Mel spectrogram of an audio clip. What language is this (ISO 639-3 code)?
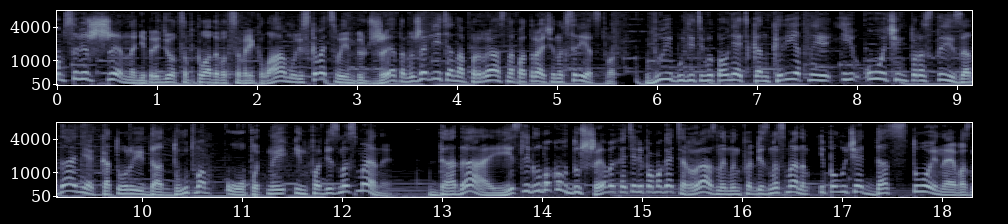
rus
